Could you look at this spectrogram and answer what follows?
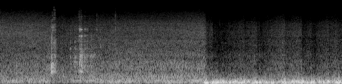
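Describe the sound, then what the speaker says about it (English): Strong wind buffets the microphone at Barcelona airport, with a steady roar that grows into heavier low rumbling gusts partway through. "it's quite windy now."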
